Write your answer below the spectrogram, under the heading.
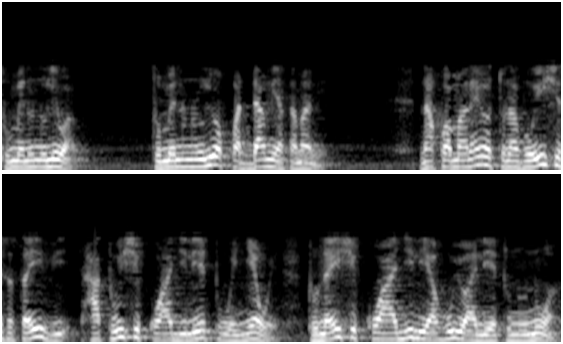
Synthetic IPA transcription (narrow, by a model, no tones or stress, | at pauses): tumɛnunuliwa̰ | tumɛnunnuliwakwaðamujaθamanḭ | nakwamaːnahɛjɔtunavjɔiʃis̬asahivihatuiʃikwaːʄilijɛtuwɛɲɛwɛtunaiʃikwaːʄilijaɦujɔaliɛtununua̰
